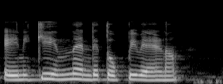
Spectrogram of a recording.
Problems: none marked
